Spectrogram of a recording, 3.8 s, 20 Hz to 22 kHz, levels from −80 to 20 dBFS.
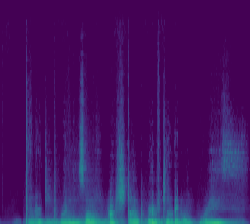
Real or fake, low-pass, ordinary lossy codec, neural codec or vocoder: fake; none; none; codec, 44.1 kHz, 0.9 kbps, DAC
